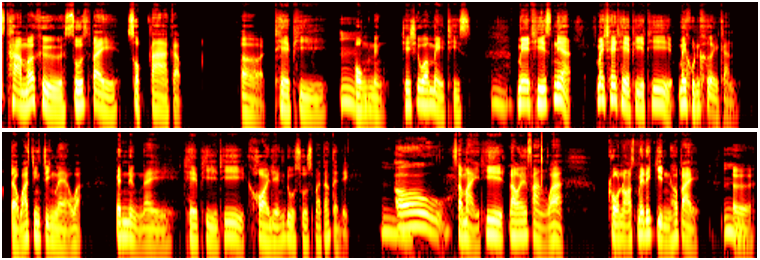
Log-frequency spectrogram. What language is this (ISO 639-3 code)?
tha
